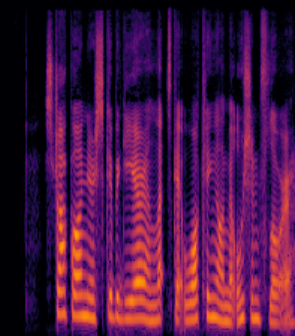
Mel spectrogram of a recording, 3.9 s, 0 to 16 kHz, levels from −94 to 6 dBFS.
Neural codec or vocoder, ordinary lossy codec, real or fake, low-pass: autoencoder, 48 kHz, 32 numbers a frame, DAC-VAE, trained on Japanese speech; MP3, 96 kbps; fake; 14.4 kHz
